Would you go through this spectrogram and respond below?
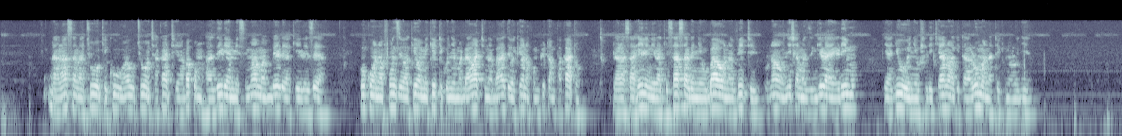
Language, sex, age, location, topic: Swahili, male, 18-24, Dar es Salaam, education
